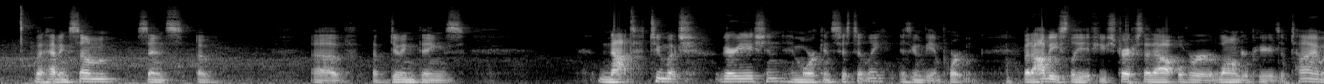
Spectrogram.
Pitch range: 95-110 Hz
